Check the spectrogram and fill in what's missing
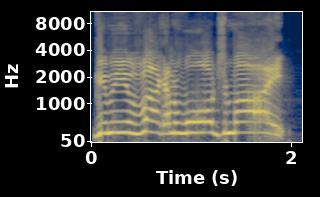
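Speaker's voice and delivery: high-pitched, hammed-up Aussie demand; exaggerated Aussie "mate" voice, high; attempted Australian accent. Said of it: "how to do an Aussie accent".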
